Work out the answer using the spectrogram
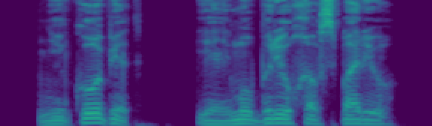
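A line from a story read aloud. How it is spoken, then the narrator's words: Gruff grumble. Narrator (Russian): буркнул дубина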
